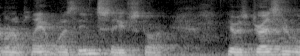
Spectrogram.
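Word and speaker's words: SAFSTOR: Safe store.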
